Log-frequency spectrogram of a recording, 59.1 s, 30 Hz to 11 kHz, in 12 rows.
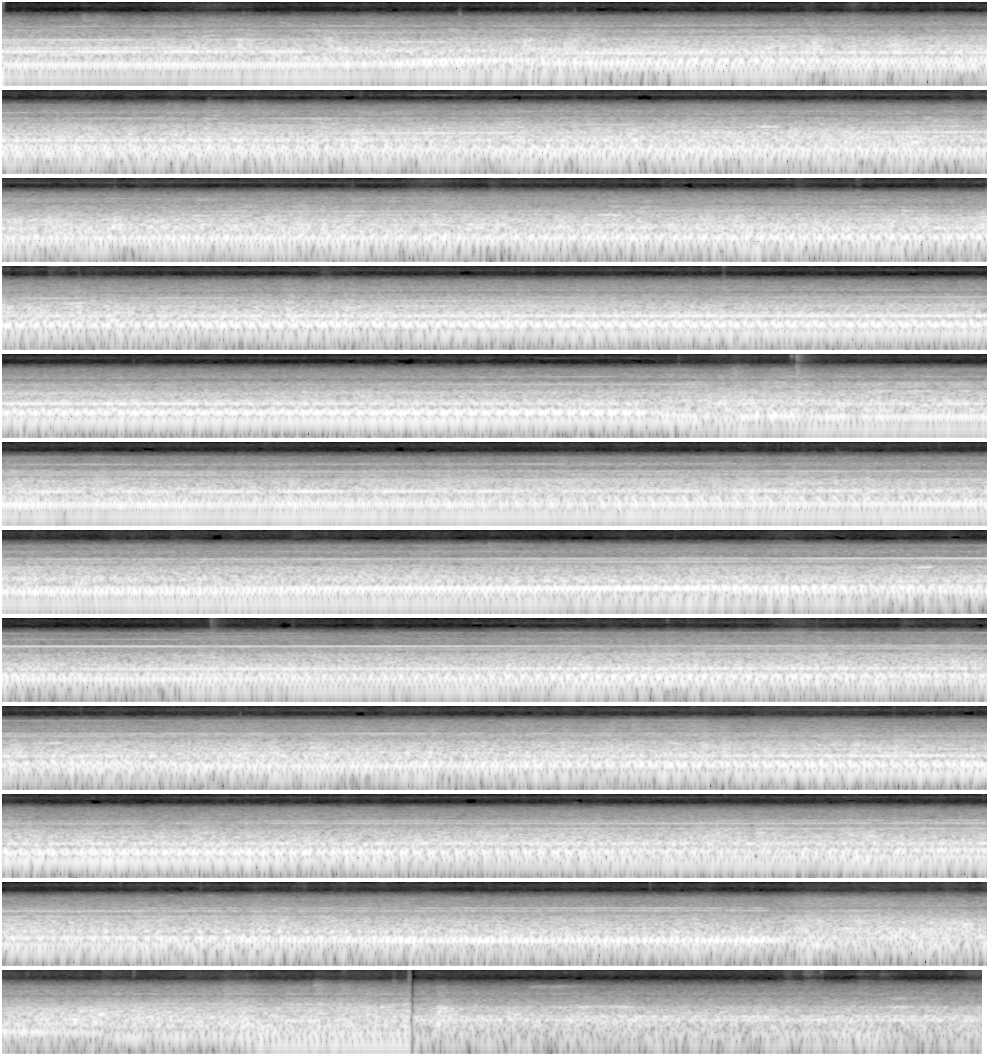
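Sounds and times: diesel railcar engine drone: 0:00.0 - 0:59.0.

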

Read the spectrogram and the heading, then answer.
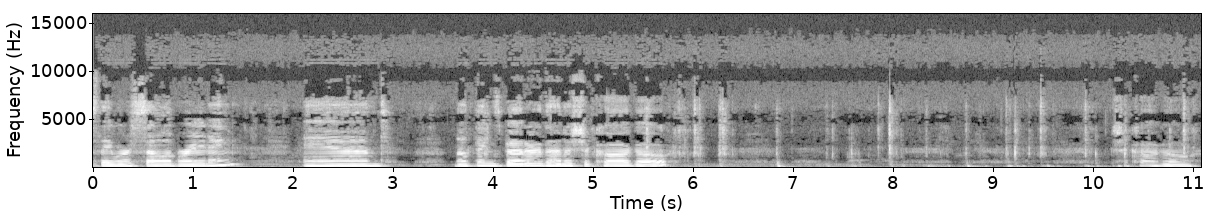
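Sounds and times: paper page taps and clicks: 0:03.8 - 0:11.0.

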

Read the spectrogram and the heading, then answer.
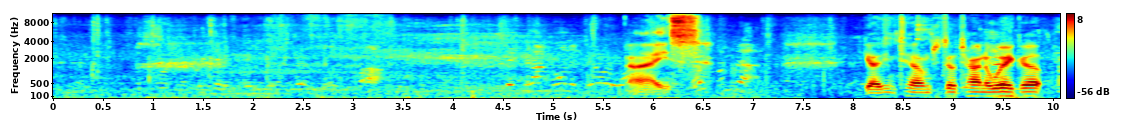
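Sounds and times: faint background voices talking: 0:00.0 - 0:10.0.

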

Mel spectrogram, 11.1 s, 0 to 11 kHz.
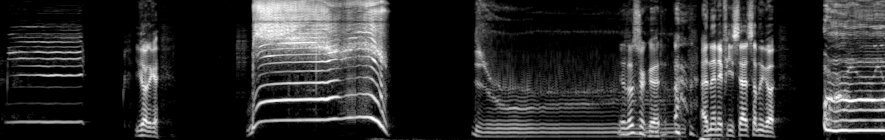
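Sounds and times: man imitating humming whine: 0:05.9 - 0:08.8, 0:10.3 - 0:11.0.

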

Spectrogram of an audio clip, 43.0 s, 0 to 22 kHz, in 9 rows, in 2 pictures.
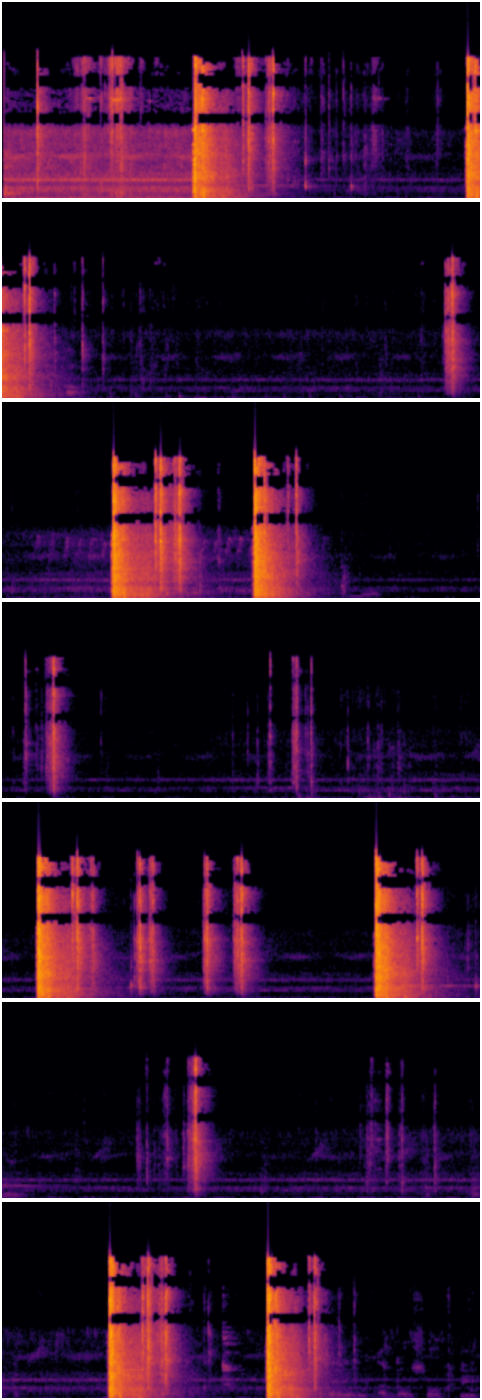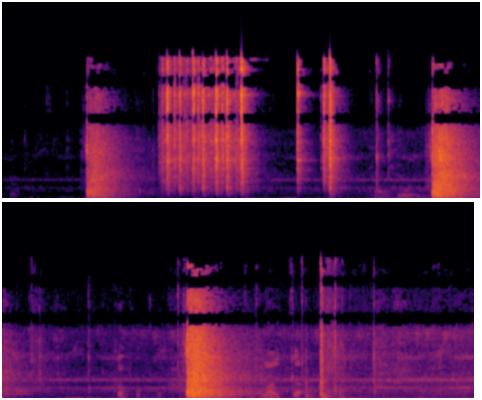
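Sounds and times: shotgun shot: 0:01.9 - 0:02.7, 0:04.6 - 0:05.3, 0:10.6 - 0:11.5, 0:12.1 - 0:12.7, 0:19.5 - 0:20.2, 0:22.9 - 0:23.6, 0:29.8 - 0:30.4, 0:31.4 - 0:32.0, 0:34.3 - 0:34.9, 0:37.7 - 0:38.5, 0:40.1 - 0:40.9.

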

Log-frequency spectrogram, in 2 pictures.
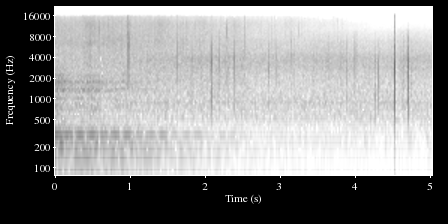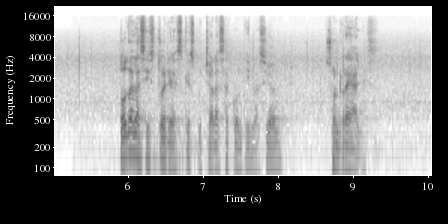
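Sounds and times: intro music held tones: 0:00.0 - 0:02.4
soft hiss: 0:00.0 - 0:10.0.

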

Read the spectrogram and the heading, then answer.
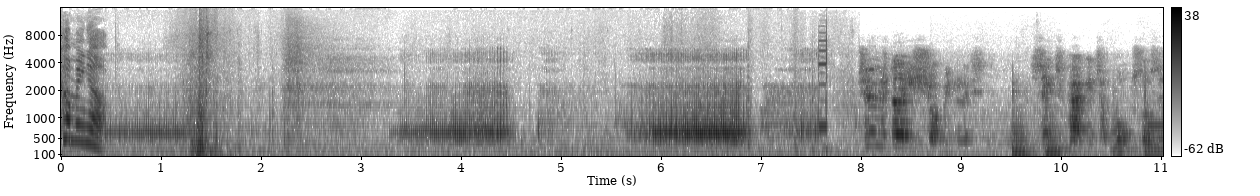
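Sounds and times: person snoring: 0:00.5 - 0:01.3, 0:03.2 - 0:05.0, 0:05.6 - 0:07.6.

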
